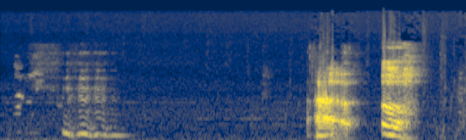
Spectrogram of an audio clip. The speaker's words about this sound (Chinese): 完了，我喝打嗝了， 我已经要吐出来了。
